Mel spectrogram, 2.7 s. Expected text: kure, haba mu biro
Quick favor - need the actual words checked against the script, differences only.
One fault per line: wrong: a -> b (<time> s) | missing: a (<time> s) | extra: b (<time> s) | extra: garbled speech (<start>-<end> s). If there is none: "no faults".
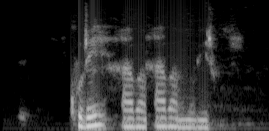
extra: haba (1.5 s)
